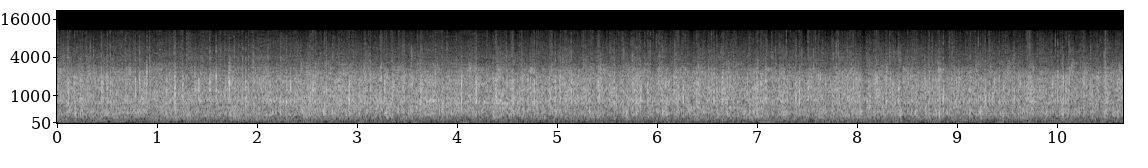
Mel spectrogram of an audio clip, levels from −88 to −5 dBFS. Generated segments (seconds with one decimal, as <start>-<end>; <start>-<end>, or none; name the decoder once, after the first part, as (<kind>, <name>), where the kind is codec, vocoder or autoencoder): 0.6-2.4 (codec, SNAC); 3.7-4.3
